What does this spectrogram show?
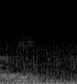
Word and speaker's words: RWBY: It's actually pronounced Ruby.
